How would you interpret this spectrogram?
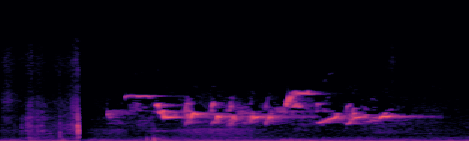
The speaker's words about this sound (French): Le rat monta dans l'arbre et il fit peur à un oiseau qui se débat, pensant qu'on en veut à sa couvée.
